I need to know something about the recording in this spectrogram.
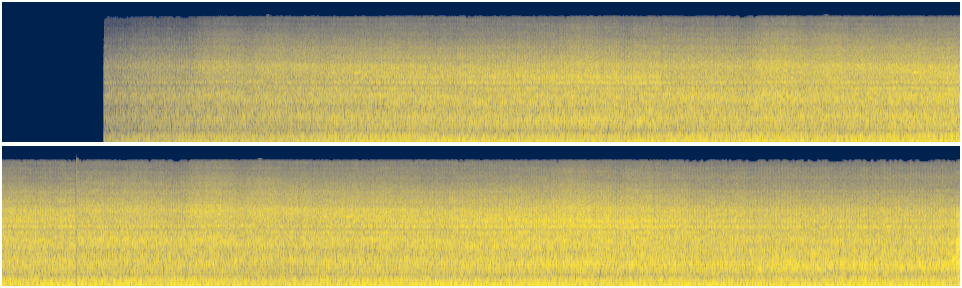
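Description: A tank engine rumbles loudly and steadily nearby.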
